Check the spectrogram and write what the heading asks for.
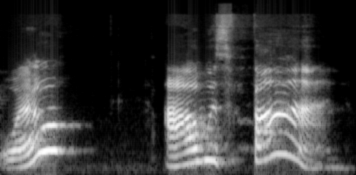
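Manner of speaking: acted insistence on being fine. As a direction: slowly wave away health worries in her voice. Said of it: "the way that she's making it seem".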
